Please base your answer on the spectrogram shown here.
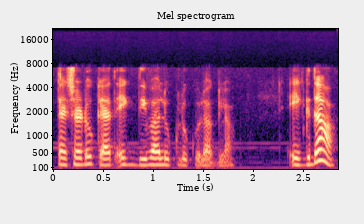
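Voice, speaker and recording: A woman reading a literary novel aloud, narrating in a measured, steady way. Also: medium pitch. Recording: dull lo-fi with faint music.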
